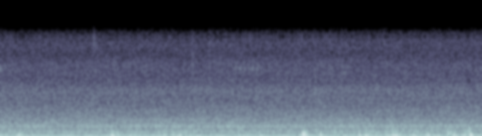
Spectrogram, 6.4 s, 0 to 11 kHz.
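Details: A 3 lb black female kitten, found abandoned and now in foster care in San Jose, California, purrs in a steady, deep rumble, with a few soft taps and rustles over it.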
